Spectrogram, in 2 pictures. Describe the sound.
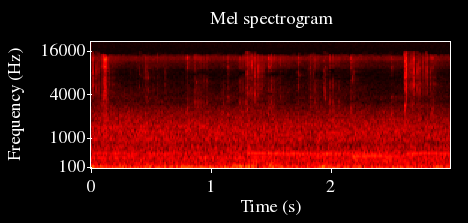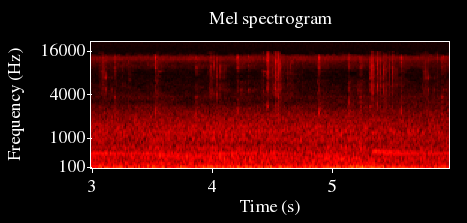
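Car engine and road rumble as a car accelerates hard onto a highway exit, heard as a steady, loud low drone with a faint hum running through it and no voices.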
